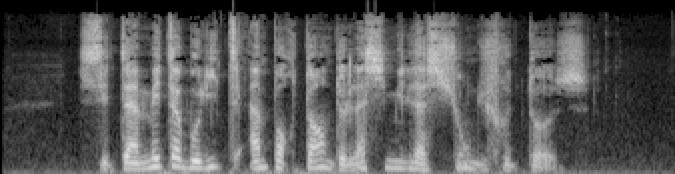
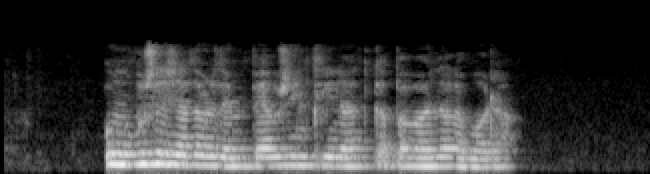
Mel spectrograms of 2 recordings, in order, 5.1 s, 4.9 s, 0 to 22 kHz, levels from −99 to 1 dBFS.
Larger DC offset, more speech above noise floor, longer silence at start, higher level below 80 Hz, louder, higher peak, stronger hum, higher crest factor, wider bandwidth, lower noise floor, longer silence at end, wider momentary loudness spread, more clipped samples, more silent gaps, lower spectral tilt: neither; second, 39 dB vs 57 dB; second, 0.6 s vs 0.8 s; first, -46 dBFS vs -62 dBFS; about the same, -15 LUFS vs -17 LUFS; about the same, 0 dBFS vs -2 dBFS; neither; about the same, 18 dB vs 16 dB; first, 16.5 kHz vs 7.6 kHz; second, -56 dBFS vs -73 dBFS; second, 0.65 s vs 1.05 s; about the same, 11 LU vs 12 LU; neither; neither; second, -2 dB/octave vs -7 dB/octave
